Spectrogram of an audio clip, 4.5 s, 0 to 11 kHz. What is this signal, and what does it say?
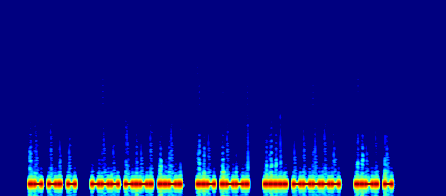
Morse code, heard as a keyed tone, about 46 wpm, 700 Hz. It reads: ANT OCF UP 50 FT
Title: Practice QSO - Exchange 2 - Info - 50wpm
